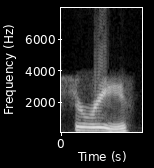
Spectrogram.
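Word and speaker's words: Chyrisse: So my name is Sharice. – Sharice? – But the way it's spelled looks like Chrissy.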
